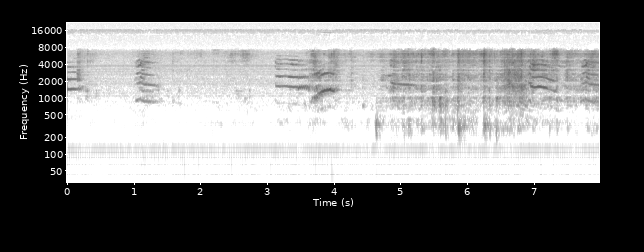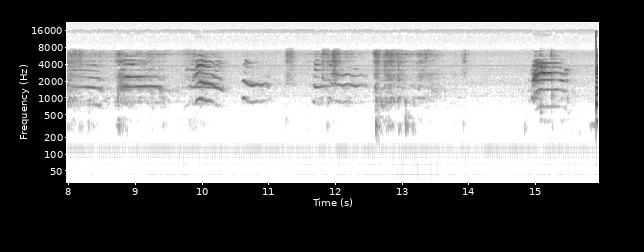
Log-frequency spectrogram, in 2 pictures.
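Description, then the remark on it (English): A mother cat in a film meows and yowls repeatedly in short, wavering cries as it leaps out of an old kennel in Ludlow and knocks over a cardboard box holding four kittens, with scuffling and rustling noises in between. The calls come in uneven bursts, some sharp and loud, with no talking. “Yeah, not only is there a mother cat in there that leaps out, like, giving Jeff a real Ludlow welcome.”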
